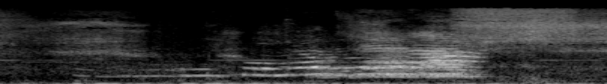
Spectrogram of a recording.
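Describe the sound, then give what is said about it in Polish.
Children's voices imitate blowing wind in a singing game that imitates the sounds of nature, with a rising, wavering 'whoo' that swells into a breathy, hissing gust before fading, lasting several seconds at moderate loudness. “Dmucha wiatr.”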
